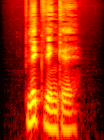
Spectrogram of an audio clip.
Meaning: 1. perspective 2. angle, point of view
- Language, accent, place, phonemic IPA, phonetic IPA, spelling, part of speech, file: German, Germany, Berlin, /ˈblɪkˌvɪŋkəl/, [ˈblɪkˌvɪŋkl̩], Blickwinkel, noun, De-Blickwinkel.ogg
